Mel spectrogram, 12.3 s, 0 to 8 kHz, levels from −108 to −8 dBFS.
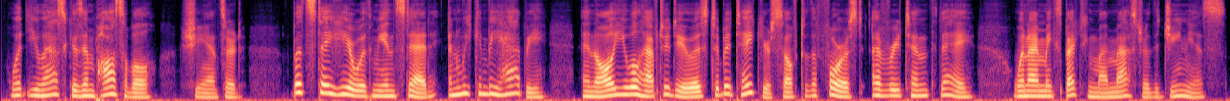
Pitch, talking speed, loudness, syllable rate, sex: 165 Hz, 210 wpm, -19 LUFS, 5.8 syllables/s, male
